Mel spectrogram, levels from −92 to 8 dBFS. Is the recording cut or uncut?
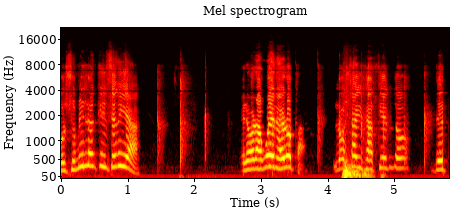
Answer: uncut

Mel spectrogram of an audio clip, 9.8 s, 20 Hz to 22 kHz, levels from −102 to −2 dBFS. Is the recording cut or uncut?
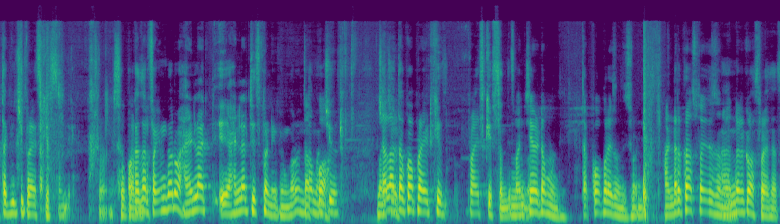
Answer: uncut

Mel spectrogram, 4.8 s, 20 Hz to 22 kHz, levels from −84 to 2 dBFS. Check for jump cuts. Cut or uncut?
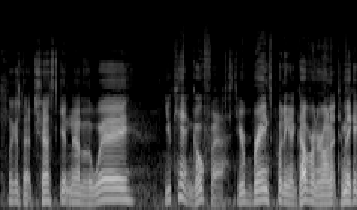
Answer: cut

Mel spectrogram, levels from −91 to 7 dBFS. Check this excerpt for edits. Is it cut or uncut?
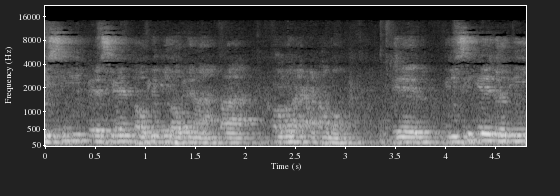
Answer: cut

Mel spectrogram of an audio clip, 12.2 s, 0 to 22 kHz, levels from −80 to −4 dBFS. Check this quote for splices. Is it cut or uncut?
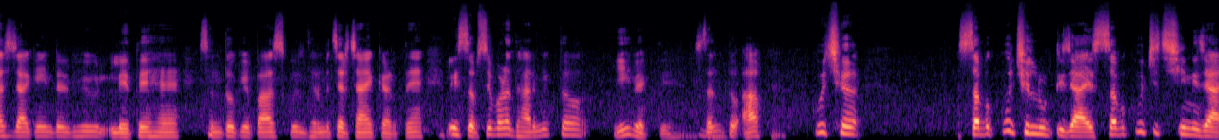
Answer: cut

